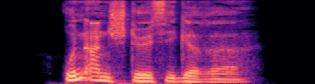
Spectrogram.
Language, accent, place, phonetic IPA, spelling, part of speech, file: German, Germany, Berlin, [ˈʊnʔanˌʃtøːsɪɡəʁə], unanstößigere, adjective, De-unanstößigere.ogg
- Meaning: inflection of unanstößig: 1. strong/mixed nominative/accusative feminine singular comparative degree 2. strong nominative/accusative plural comparative degree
